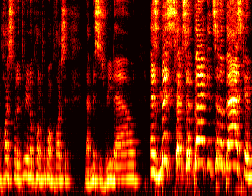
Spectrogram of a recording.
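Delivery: excited call leaping into shouts at each big play; fired-up basketball commentary; live play-by-play. Real, not acted. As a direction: call the action fast-moving and hyped.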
